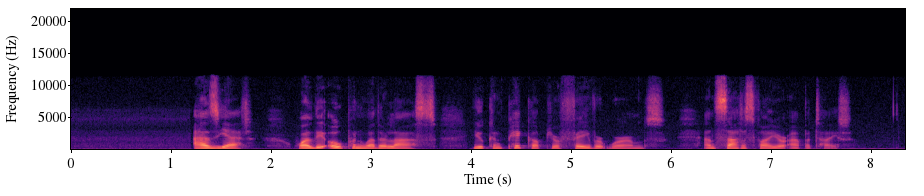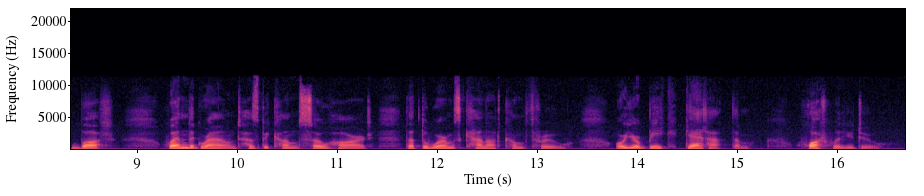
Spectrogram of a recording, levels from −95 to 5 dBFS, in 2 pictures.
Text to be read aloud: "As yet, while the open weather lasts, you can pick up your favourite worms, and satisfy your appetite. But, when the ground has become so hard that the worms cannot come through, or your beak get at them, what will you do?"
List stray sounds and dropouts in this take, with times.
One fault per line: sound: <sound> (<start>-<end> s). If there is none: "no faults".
no faults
